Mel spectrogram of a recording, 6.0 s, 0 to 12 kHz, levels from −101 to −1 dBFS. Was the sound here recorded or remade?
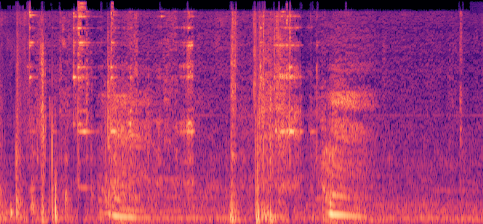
recorded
